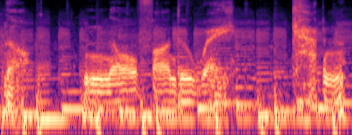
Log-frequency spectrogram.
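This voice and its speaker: A man voicing a hard-boiled, cynical mouse private eye in a 1930s noir cartoon game, with a gravelly, dry, sardonic delivery. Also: rumbling low, steady tone, extremely slow, heavily acted. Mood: weary, wry. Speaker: private investigator. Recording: voice over music.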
